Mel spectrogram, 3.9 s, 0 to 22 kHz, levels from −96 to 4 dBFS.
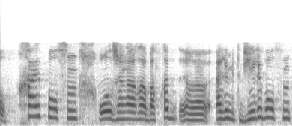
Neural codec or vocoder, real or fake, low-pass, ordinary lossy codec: vocoder, 22.05 kHz, 80 mel bands, HiFi-GAN; fake; 5.4 kHz; none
